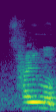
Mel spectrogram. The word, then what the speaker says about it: Salmon: 근데 영어로는 이게 생선을 부를 때는 세먼 이렇게 부르고, 이 사람을 읽을 때는 살몬 또 이렇게 읽습니다.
